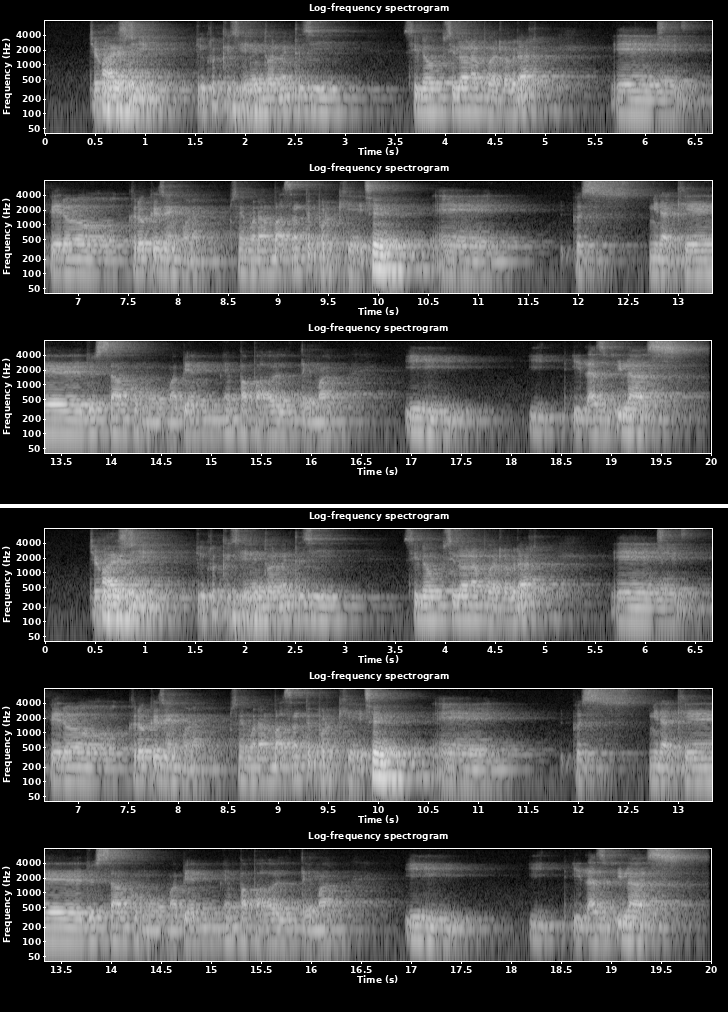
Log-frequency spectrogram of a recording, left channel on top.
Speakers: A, on the left (about 55°); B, on the right (about 45°).
A: Yo creo
B: a
A: que
B: eso?
A: sí, yo creo que sí, eventualmente
B: Que,
A: sí, sí lo, sí lo van a poder lograr, eh,
B: sí,
A: pero creo que se demoran, se demoran bastante porque
B: sí,
A: eh, Pues mira que yo he estado como más bien empapado del tema y, y, y las y las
